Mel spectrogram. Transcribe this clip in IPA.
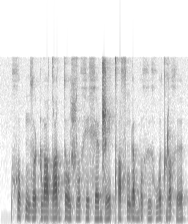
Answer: xo˧˩˧pnzo˩˧˩ʈwo˩˧dˤɛ˩˧˩d to˧˩˧ɕo˩˧xe˩˧˩x ɛ˩˧ɖ͡ʐe˩˧˩tʰə˧˩˧sˤ ŋɡə˥˩bo˥xɯ˩˧˩x wo˥˩tɖɔ˥xə˩˧

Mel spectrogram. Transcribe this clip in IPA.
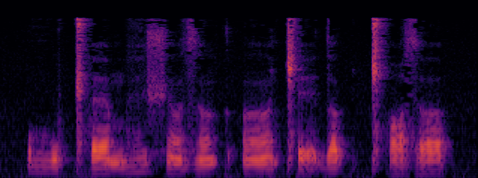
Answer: o̤˦˨w ǁʰɛ˩mɛ̤˦˥ ʃɐ̃˩zɐ̃˩˧k ʔɐ̃ː˩˧ǁḛ˩˧dɐ˦˨k ǁʰɑ˩zɐ˦˨

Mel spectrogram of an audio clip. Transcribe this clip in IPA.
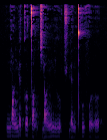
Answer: n̪jɑ˧˥ŋɥɛ˧kɤ˥˩ t̪ɑ̰˨˩ŋt͡ɕjɑ˧˥ŋmi˧˥ lṵ˨˩t͡ɕʰɥɛ˧˥nt̪ʰu˥˩fɤ̰˨˩˦

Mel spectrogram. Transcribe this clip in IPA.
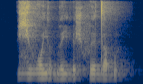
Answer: ʑevɔjʏ bejʔeʃ fedab

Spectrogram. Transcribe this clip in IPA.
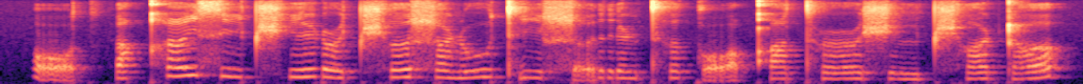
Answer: ɔ̰t͡sʼə qʰisi t͡ʃʰiɽə˞ t͡ʃʰəɬʌ ɳutʼi ɬə̰rɪɳ tʰəkɔ̰qʼʌ tʰə˞ʃɪŋ t͡ʃʰʌ ʈʌ

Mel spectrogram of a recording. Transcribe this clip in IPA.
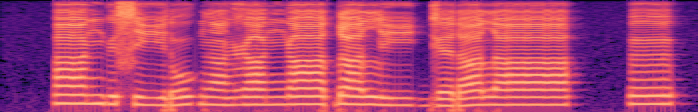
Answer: aː˦ŋɨ˧siː˨ ɾo˦ɡã˧ ɣa˦ ŋaː˦ɗa˦liː˨ ɡɛ˨ɾa˦laː˦ | ə˦

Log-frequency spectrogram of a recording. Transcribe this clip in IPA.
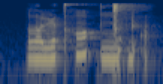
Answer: lɔlɭəkʰɔ̃ | ŋ͡ǀə̰da̰

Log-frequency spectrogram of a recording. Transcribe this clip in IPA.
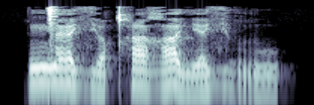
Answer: ŋ͡ǀæ˥˧zʲu˨˩˦qʰæ˥˧ ʁa˧˥˧lʲæ˩˥zʲo̤˥˧ru˨

